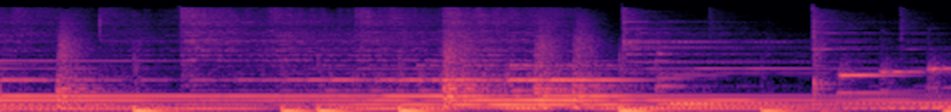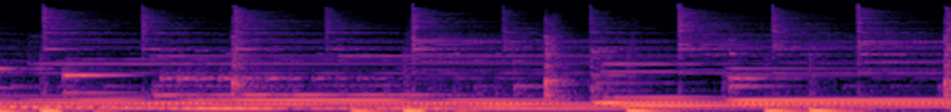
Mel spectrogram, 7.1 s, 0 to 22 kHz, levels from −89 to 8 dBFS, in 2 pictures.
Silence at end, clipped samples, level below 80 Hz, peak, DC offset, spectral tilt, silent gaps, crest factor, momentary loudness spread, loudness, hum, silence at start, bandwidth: 0 s; under 0.1%; -28 dBFS; -8 dBFS; under 0.1%; -7.5 dB/octave; none; 16 dB; 7 LU; -25 LUFS; none; 0 s; 16.5 kHz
